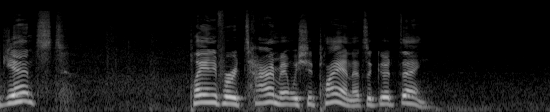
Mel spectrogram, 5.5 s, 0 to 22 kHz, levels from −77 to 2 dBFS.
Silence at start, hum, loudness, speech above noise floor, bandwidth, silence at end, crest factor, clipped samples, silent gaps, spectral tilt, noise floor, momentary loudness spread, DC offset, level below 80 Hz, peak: 0 s; none; -28 LUFS; 32 dB; 15.5 kHz; 1.2 s; 20 dB; under 0.1%; none; -5 dB/octave; -59 dBFS; 17 LU; under 0.1%; -62 dBFS; -10 dBFS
